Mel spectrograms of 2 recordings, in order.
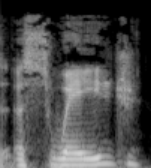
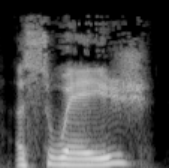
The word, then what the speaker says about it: assuage: Yeah, according to Merriam-Webster, the 3 acceptable pronunciations of that word. Number 1, and this is the most common, is assuage with a hard J. Yeah. Okay. Number 2, assuage. Assuage. Ooh, with a soft G almost. Okay. And number 3, assuage.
